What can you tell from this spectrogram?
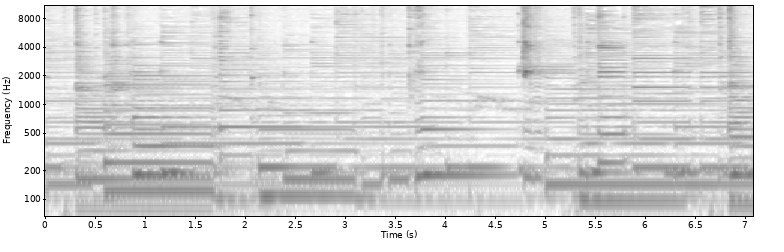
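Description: Steel-string acoustic guitar played fingerstyle: a slow air picked out as a melody, with bass notes ringing under it.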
